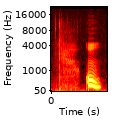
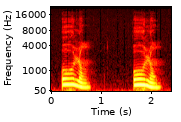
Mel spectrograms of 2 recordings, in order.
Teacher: So it's a closed mouth and it goes into your nose. On. But it starts with O. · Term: Pretty nasally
